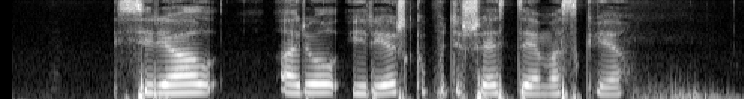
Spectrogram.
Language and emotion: Russian, neutral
